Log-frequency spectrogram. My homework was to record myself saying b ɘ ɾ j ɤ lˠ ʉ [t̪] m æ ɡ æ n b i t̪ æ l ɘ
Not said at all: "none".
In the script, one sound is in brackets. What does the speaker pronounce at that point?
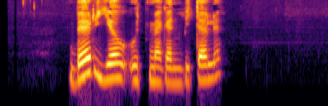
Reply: t̪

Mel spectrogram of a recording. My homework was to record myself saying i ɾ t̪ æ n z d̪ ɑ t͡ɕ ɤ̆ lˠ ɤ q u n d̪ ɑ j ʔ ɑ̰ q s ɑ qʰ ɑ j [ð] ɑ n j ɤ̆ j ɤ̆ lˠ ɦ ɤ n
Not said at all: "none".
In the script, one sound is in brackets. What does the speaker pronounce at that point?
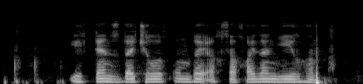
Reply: ð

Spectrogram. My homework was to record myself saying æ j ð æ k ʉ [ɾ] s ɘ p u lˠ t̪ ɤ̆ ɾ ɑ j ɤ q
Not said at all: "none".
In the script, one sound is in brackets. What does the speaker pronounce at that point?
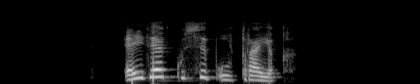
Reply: none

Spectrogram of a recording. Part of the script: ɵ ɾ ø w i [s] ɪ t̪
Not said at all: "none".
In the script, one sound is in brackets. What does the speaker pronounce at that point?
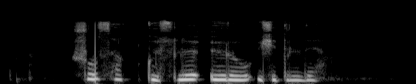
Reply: ʃ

